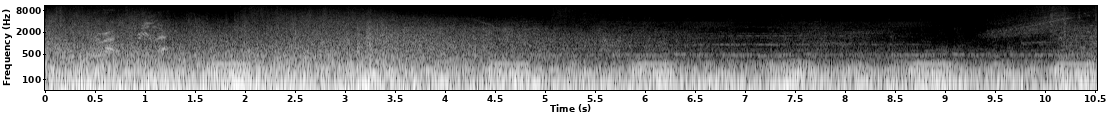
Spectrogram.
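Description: Deep rumbling explosion as a significant base is destroyed in an online multiplayer video game, a sustained boom rolling out and fading over several seconds with game effects layered on top.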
